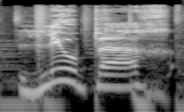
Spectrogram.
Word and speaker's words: léopard: La lettre qui ne se prononce pas dans le mot léopard, c'est bien le D.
